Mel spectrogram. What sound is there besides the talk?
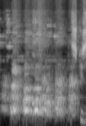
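dogs barking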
